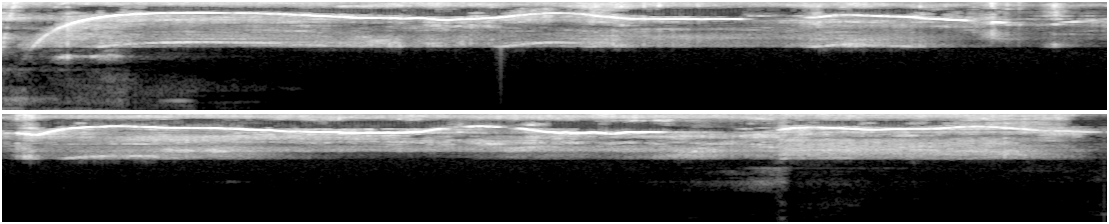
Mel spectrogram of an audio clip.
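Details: Dental drill used after local anesthetic to remove decayed tissue from a tooth decayed to the nerve with inflammation, before root canal treatment: steady high-pitched whine rising and dipping with load; dental drill.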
